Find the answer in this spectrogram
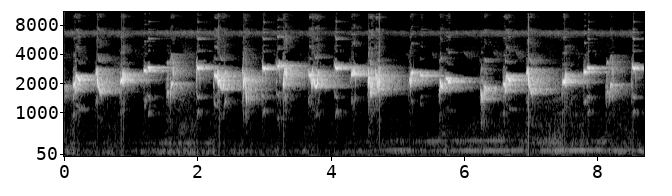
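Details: Yellow-vented bulbul singing steadily, used to coax young caged birds that rarely sing: a long run of rich, gurgling whistles, each note sliding downward, delivered at a rapid, uneven pace without pause.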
